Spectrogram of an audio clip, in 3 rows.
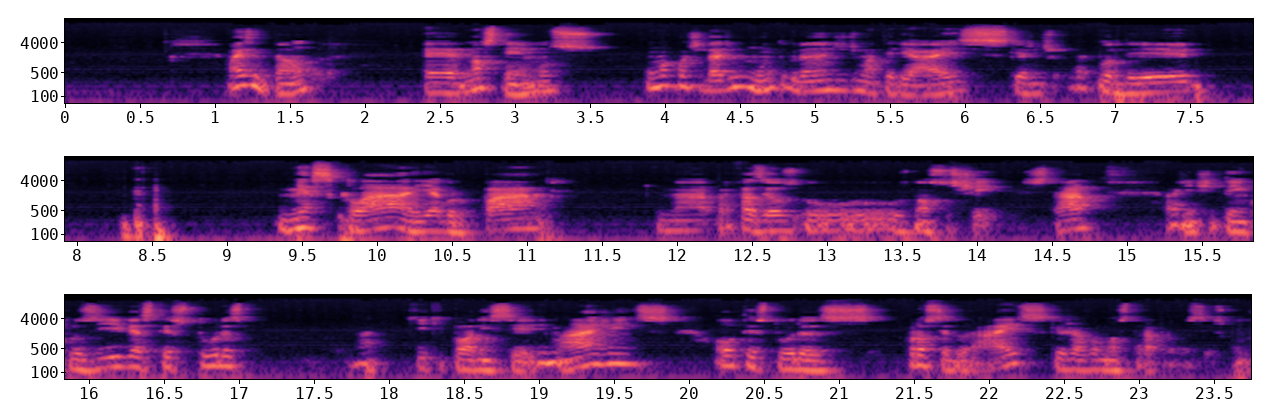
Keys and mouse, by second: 0.5 click, 11.2 shift+a.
